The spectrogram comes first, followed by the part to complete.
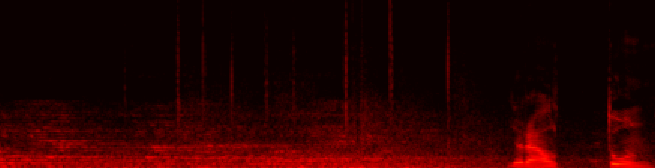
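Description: A man's voice holding one long, drawn-out note for about three seconds, then a short call that falls sharply in pitch near the end. A few sharp smacks sound in the middle.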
